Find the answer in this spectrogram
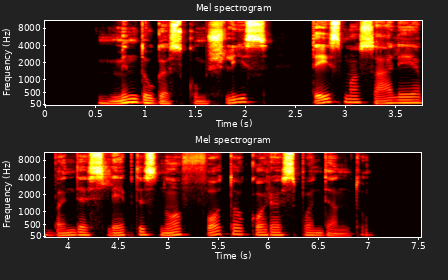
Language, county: Lithuanian, Šiauliai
